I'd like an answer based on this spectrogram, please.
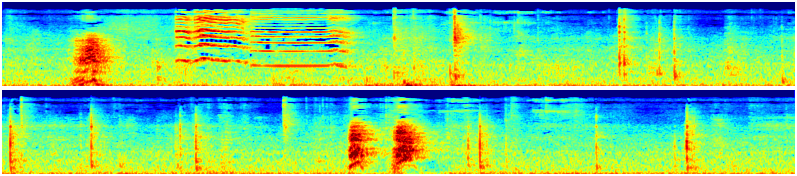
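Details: Female Samoyed Milk, excited while digging, lets out a bark, then a drawn-out whine with a stepped harmonic tone, then scattered scratching and clicks from digging, and a final pair of quick barks near the end.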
